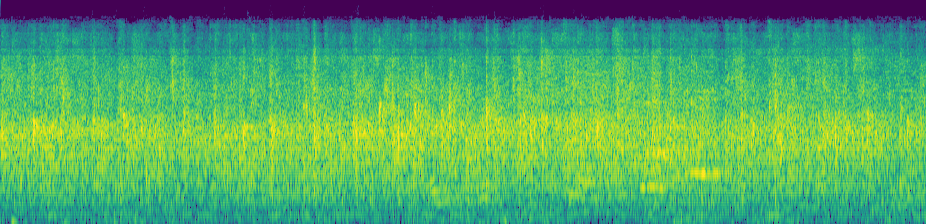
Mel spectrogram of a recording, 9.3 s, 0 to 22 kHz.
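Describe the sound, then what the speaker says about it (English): Spectators at a 10-metre air pistol final applaud as coaches take their seats, a soft, continuous patter of many hands clapping, distant and even throughout. "So the audience applauding for the coaches who are coming in to take their seats."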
